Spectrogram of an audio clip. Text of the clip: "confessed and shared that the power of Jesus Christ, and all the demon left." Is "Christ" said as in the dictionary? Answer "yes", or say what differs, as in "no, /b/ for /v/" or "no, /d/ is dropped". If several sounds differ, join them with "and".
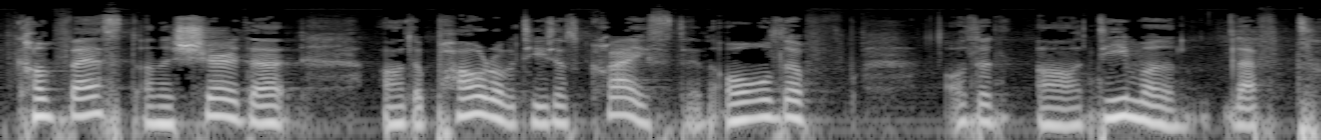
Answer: yes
